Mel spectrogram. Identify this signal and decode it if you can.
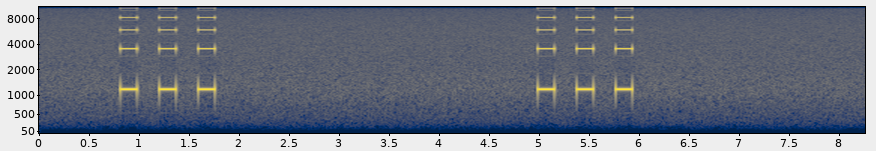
Beep code, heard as beeps from a small speaker, played twice, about 1180 Hz. 3 short. In AMI BIOS tables: failure in the first 64 KB of memory; in Dell tables: chipset error.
